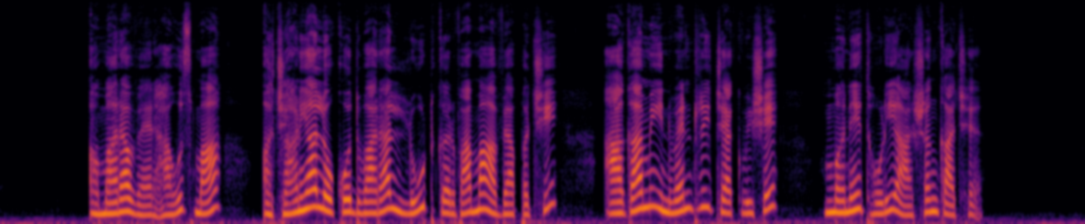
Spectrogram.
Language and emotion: Gujarati, fearful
